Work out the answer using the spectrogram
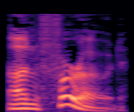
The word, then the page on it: unfurrowed: British English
